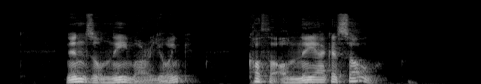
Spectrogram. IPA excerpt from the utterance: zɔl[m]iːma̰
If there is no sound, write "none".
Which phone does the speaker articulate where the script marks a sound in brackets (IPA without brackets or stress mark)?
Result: n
